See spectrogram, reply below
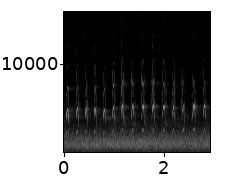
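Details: Great spotted woodpeckers feeding their chicks in Thurrock woods on 20 May 2014, recorded with a FinePix HS50EXR camera: sharp, high clicking notes repeated steadily about five times a second over a constant low background hiss.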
